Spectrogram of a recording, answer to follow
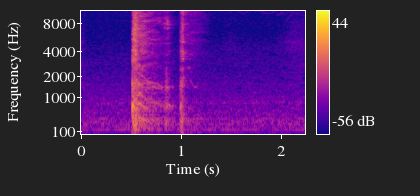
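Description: A man coughing into a close microphone: one loud cough about half a second in, then a shorter second cough about a second in.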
